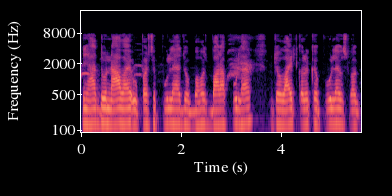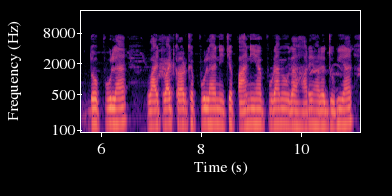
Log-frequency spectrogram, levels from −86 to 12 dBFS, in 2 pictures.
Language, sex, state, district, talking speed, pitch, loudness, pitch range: Bajjika, male, Bihar, Vaishali, 215 wpm, 130 Hz, -19 LUFS, 125-135 Hz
